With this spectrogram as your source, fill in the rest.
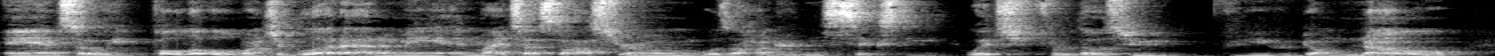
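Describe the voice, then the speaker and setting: Over noticeable background noise and audible room echo, a man speaks at a moderate pace with a fairly low pitch and fairly even intonation. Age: 30s. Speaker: podcast co-host. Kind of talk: casual chat.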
